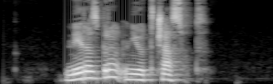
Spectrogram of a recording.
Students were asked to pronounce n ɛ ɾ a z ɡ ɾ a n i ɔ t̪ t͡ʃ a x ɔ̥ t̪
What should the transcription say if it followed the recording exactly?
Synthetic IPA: n ɛ ɾ a z b ɾ a n i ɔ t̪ t͡ʃ a s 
